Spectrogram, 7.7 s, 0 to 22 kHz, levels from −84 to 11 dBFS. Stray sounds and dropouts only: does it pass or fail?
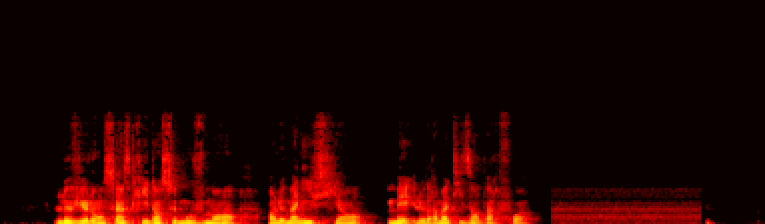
pass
